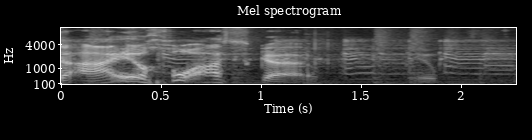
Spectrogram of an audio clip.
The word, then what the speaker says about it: ayahuasca: How do you pronounce that? It's ayahuasca.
